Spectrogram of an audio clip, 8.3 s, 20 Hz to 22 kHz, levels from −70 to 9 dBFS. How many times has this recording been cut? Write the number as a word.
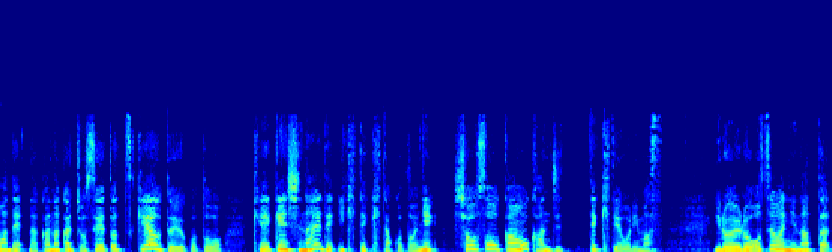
zero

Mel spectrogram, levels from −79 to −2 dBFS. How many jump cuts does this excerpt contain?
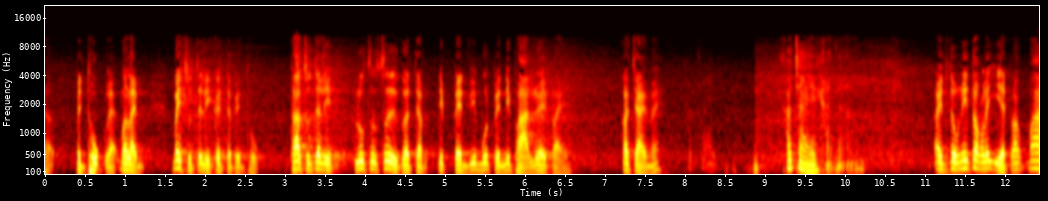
zero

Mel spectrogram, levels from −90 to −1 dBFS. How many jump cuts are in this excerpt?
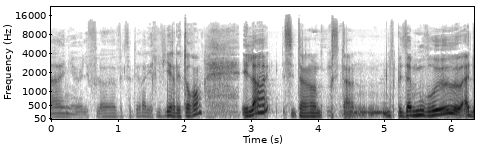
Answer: zero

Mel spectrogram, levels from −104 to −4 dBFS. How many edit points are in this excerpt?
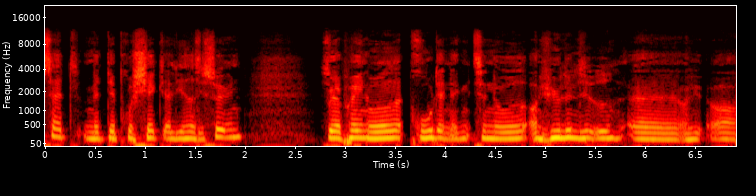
six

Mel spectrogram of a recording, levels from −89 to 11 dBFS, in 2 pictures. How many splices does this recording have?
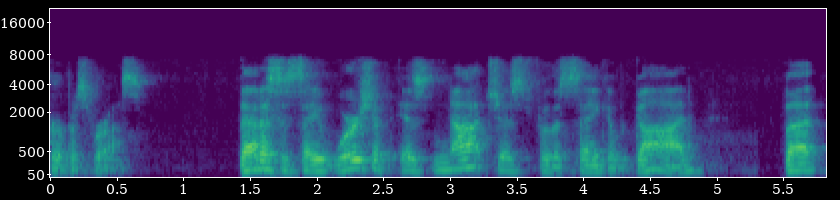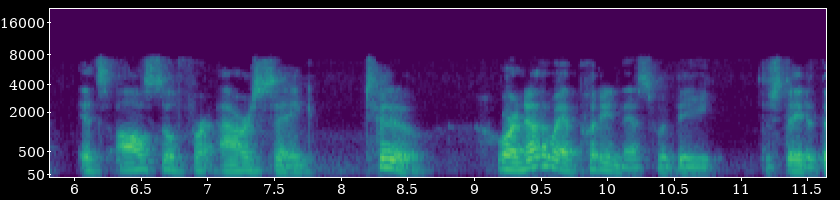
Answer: zero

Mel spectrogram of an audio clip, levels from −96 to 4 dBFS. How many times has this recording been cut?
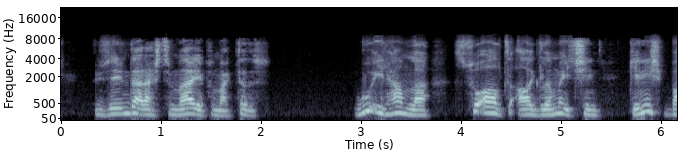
zero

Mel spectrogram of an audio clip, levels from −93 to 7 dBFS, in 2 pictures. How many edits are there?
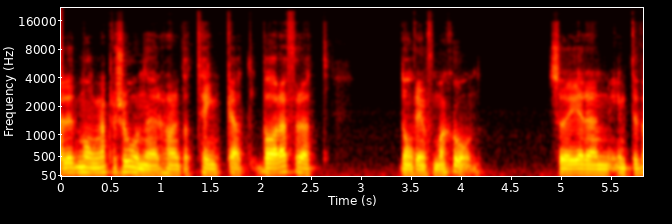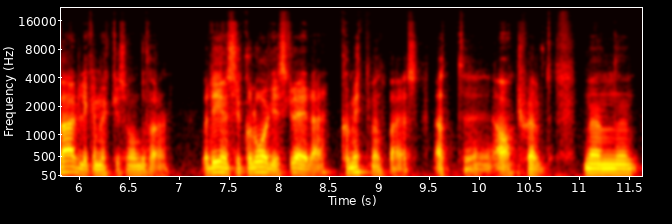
five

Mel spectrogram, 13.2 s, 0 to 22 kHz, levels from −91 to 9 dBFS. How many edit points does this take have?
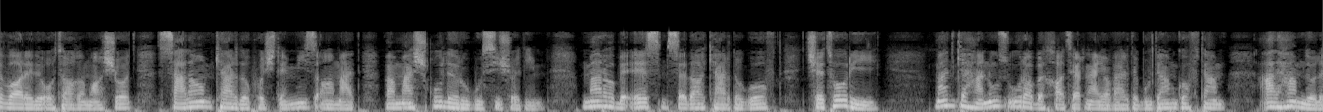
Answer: zero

